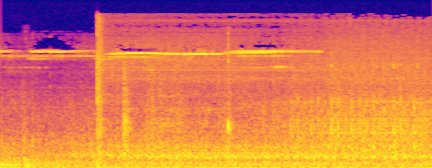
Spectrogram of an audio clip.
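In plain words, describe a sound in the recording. A bus door hisses open.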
